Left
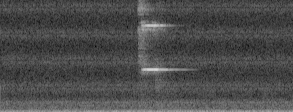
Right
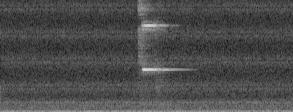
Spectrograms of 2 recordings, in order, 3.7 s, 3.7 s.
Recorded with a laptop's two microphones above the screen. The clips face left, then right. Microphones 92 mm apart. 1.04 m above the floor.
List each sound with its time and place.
1.7 s a sliding door: 10° right (ahead or behind), 1.2 m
